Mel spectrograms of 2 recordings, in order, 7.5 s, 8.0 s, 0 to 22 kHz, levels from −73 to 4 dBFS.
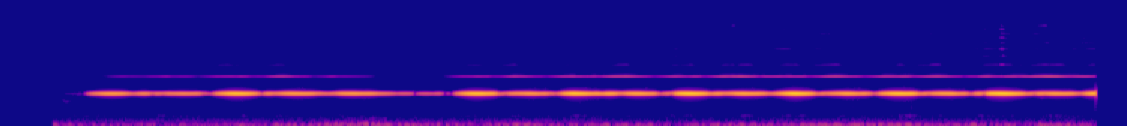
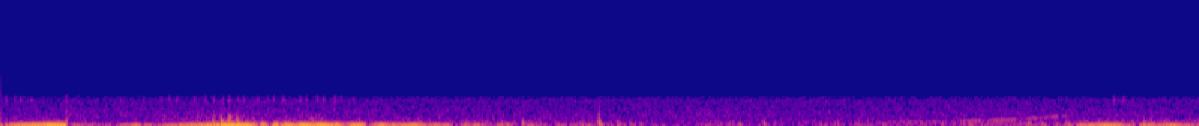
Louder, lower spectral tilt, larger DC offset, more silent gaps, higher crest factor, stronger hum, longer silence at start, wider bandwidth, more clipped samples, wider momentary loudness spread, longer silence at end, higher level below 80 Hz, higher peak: first, -16 LUFS vs -37 LUFS; second, -2.5 dB/octave vs -15.5 dB/octave; neither; neither; about the same, 12 dB vs 16 dB; neither; first, 0.6 s vs 0 s; first, 2.2 kHz vs 0.9 kHz; neither; second, 12 LU vs 20 LU; first, 0.2 s vs 0 s; second, -52 dBFS vs -28 dBFS; first, -4 dBFS vs -10 dBFS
